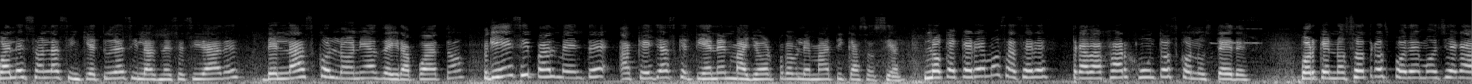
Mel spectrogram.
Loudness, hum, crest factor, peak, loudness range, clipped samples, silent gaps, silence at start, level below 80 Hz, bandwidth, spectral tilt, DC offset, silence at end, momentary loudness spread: -15 LUFS; none; 14 dB; 0 dBFS; 1 LU; under 0.1%; none; 0 s; -32 dBFS; 6.8 kHz; -7.5 dB/octave; under 0.1%; 0 s; 7 LU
